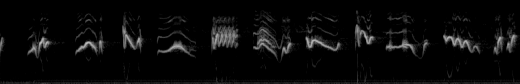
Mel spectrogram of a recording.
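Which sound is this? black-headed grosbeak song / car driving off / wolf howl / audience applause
black-headed grosbeak song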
